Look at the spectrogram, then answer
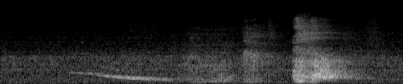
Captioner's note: fairies snoring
